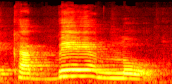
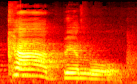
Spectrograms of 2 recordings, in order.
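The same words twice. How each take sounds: First: The stress is on the middle syllable. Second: The stress is on the first syllable. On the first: The speaker calls it right. "É cabelo. ... É a sílaba B" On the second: The speaker calls it wrong. "Não é cabelo"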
